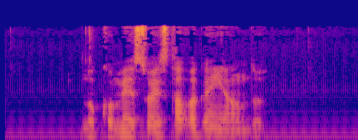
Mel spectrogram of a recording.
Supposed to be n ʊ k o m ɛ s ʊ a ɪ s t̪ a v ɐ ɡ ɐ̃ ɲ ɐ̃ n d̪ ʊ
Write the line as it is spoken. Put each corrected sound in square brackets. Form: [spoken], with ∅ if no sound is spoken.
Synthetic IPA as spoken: n ʊ k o m [e] s ʊ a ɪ s t̪ a v ɐ ɡ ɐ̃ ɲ ɐ̃ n d̪ ʊ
